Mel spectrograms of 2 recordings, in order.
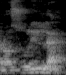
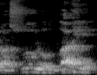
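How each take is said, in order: First: The vowel after Rasul is an i. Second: The vowel after Rasul is a u. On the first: The speaker calls it wrong. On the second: The speaker calls it right.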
